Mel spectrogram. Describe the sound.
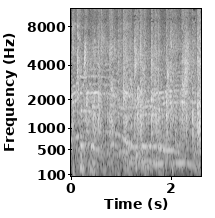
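A crowd applauds steadily, a dense wash of clapping at an even loudness throughout, with a voice or two faintly audible underneath.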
